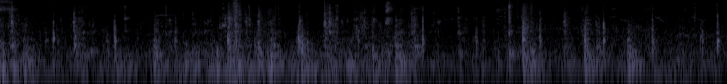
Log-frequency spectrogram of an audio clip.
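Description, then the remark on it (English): Horse hooves clip-clop in a steady, uneven rhythm as a carriage rolls along, with a low rumbling of wheels underneath; the sounds are fairly quiet, with no talking. “It's still kind of a, almost an awkward silence with nothing but the sounds of the horses and the carriage behind you”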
